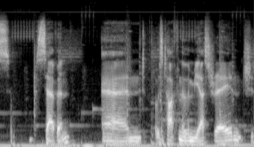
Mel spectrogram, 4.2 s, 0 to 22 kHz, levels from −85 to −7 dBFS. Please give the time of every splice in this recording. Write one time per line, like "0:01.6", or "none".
none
